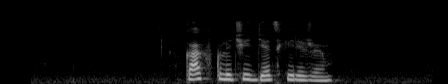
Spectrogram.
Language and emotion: Russian, neutral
